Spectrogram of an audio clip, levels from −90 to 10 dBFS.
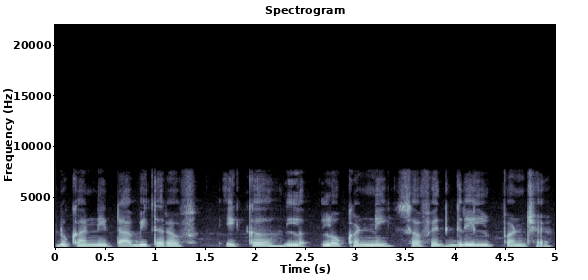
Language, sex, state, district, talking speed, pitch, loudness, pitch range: Gujarati, male, Gujarat, Navsari, 120 wpm, 125 Hz, -15 LUFS, 120-130 Hz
